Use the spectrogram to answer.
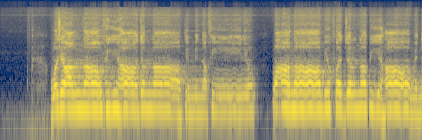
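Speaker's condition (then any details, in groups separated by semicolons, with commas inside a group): No condition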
